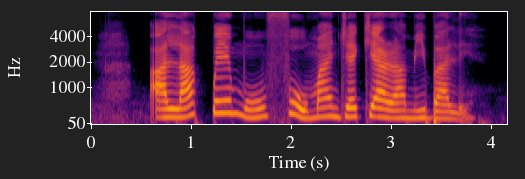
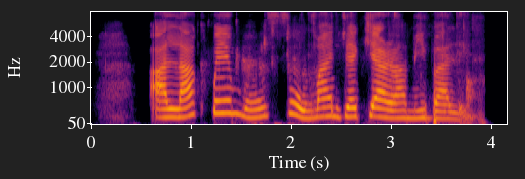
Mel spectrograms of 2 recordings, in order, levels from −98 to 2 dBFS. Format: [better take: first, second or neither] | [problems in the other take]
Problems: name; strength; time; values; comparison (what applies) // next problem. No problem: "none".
first | noise reduction (neural mask model Resemble Enhance denoiser)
